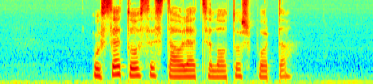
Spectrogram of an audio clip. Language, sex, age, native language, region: Slovenian, female, 18-29, Slovenian, Gorica region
